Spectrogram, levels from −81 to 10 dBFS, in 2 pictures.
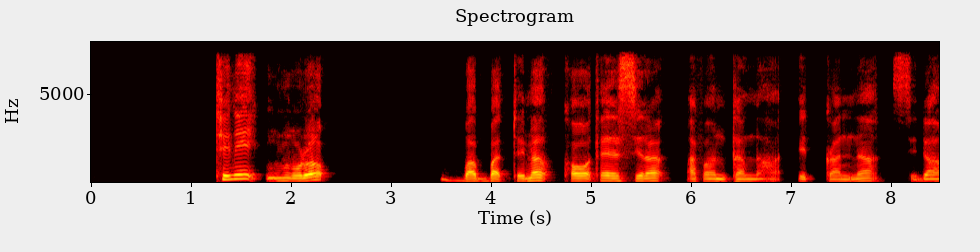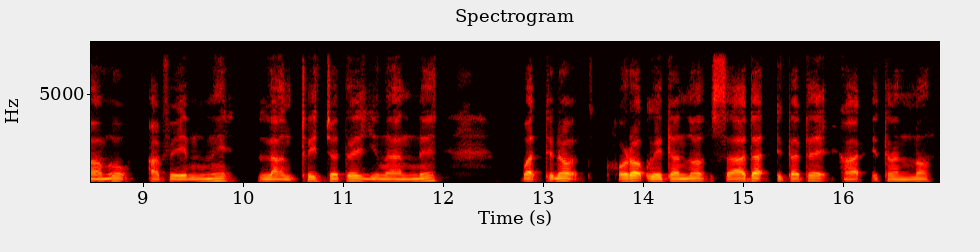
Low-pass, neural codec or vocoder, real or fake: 7.2 kHz; codec, 16 kHz, 1 kbps, FunCodec, trained on LibriTTS, 50 frames a second; fake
